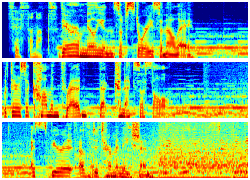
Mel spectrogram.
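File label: English, w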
